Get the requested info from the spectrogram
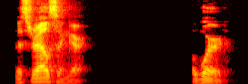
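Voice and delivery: severe, stern, quick delivery. A player, as Eddie, pulls Albrecht aside for a private word: stern voice. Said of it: "in a stern, non-radio voice says".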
